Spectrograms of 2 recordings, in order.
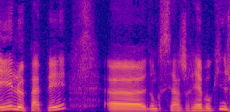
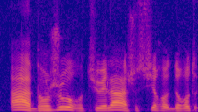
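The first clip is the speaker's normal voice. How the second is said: slow, awkward, embarrassed, self-conscious, uncomfortable line reading; 2 semitones higher, 4 dB quieter than usual. Mocking an actor's line as a mafioso: imitating Fred Testo's embarrassed line delivery. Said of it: "vraiment est gêné de toutes les répliques qu'il dit".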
